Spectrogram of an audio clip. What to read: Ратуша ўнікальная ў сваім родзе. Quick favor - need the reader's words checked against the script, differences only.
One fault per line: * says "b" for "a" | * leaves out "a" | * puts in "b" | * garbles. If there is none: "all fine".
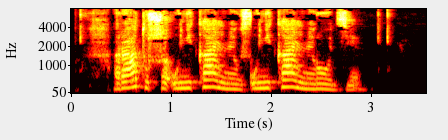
* says "ўнікальная" for "сваім"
